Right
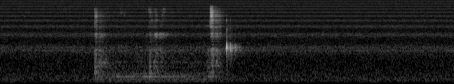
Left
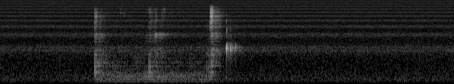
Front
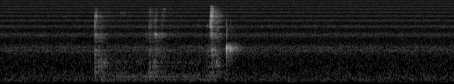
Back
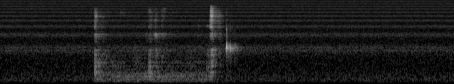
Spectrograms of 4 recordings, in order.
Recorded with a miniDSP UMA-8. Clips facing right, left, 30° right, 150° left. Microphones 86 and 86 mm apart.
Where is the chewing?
105° left, 5.5 m.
